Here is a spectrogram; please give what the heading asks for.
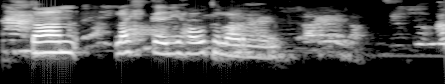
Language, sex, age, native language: Icelandic, male, 18-19, Icelandic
